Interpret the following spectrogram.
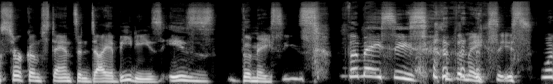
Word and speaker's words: macies: Weirdly enough, macies, M-A-C-I-E-S, also came to English in the 15th century as Macy's. Same spelling, but pronounced Macy's.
